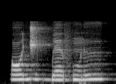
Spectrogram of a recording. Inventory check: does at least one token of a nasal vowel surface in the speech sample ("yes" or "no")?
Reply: yes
